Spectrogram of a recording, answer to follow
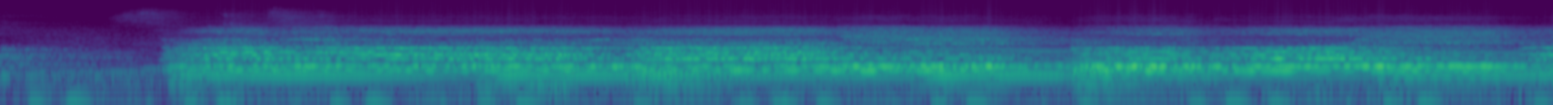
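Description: Mixed choir of men's and women's voices singing in Korean in sustained chords. It comes in together about a second in, after a brief pause, with the sung line "사랑스런 향기를 뿜고 있다" ("pouring out a lovely scent").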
